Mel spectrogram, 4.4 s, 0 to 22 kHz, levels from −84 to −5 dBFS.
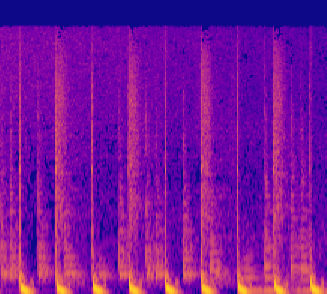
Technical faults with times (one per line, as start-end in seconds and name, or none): none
